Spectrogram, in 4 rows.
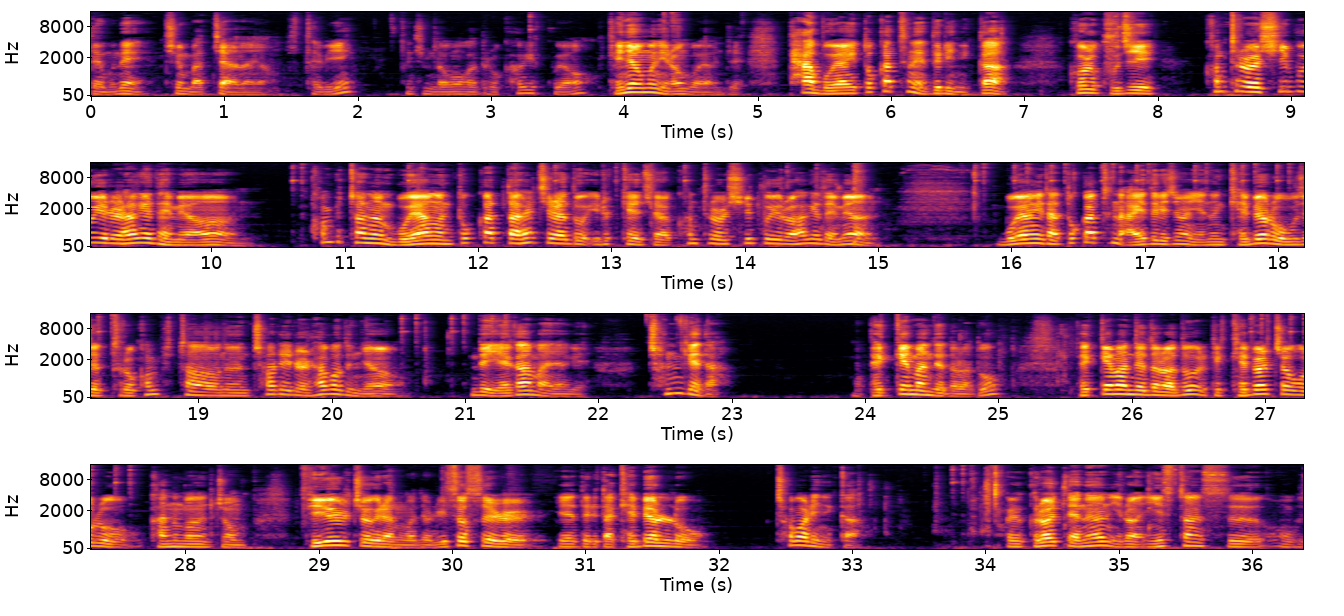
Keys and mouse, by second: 12.6 ctrl+click, 13.5 ctrl+click, 14.3 alt+middle click, 33.7 shift+click, 34.5 Delete.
